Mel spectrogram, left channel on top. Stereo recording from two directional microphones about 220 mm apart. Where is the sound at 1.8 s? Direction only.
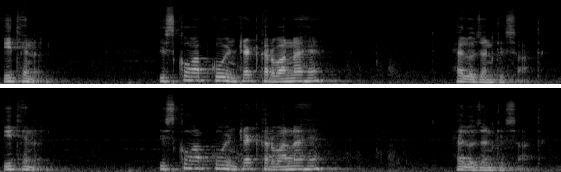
45° left (ahead or behind).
